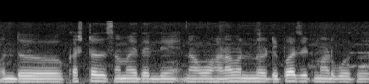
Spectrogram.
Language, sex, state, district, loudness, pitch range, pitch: Kannada, male, Karnataka, Dharwad, -14 LUFS, 130-140 Hz, 135 Hz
